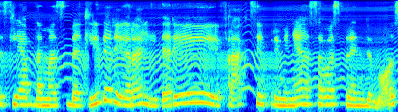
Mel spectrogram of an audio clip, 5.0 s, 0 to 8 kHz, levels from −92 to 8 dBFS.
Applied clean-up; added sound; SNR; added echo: none; Screech; 16 dB; none.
